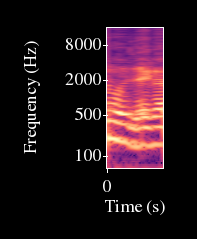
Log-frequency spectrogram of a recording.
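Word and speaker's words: whose: ठीक है, इसके अलावा रैंच, इसके बाद रैंच, यहां पे देखें W साइलेंट हो जाएगा, रैंच।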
